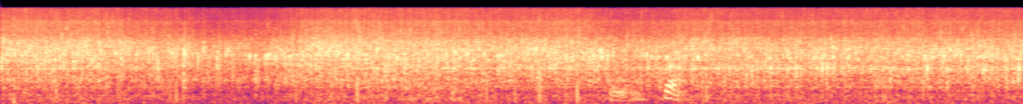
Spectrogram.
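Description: Raw chicken pieces frying in hot oil in a wok, a steady sizzle.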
